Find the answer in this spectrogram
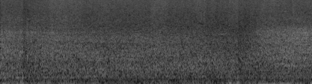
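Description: Wind blowing across the camera's microphone: a steady rushing noise with an uneven low rumble.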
